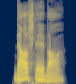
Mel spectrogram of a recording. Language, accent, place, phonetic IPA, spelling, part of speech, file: German, Germany, Berlin, [ˈdaːɐ̯ʃtɛlˌbaːɐ̯], darstellbar, adjective, De-darstellbar.ogg
- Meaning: representable, depictable, describable, portrayable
